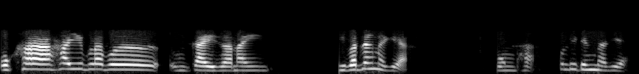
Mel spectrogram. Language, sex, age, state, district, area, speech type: Bodo, female, 30-45, Assam, Udalguri, urban, conversation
